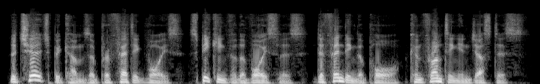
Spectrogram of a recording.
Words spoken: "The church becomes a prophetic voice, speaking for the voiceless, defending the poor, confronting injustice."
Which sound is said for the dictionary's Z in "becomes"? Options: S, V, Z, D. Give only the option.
Z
